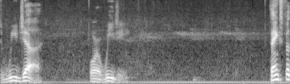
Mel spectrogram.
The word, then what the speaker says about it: Ouija: that you know what a Ouija pronounced we JA or a Ouija thanks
